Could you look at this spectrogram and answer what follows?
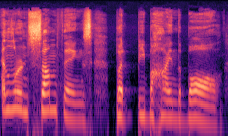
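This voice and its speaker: A man as a guest on an interview podcast, talking about business in a blunt, emphatic, rapid-fire way with some profanity. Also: sits high, lively intonation, darkish tone, no room sound, clean studio sound. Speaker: entrepreneur guest.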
